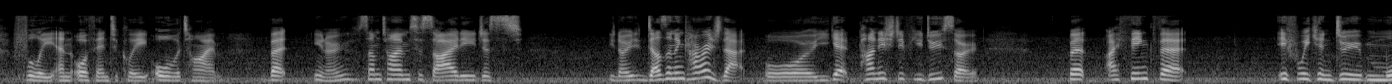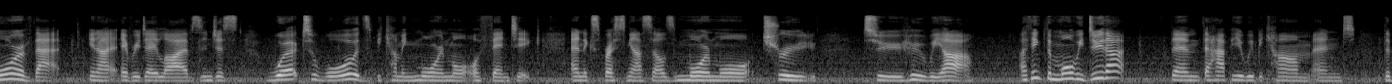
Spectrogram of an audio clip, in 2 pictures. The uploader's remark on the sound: recorded from my RV during our road trip back to LA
